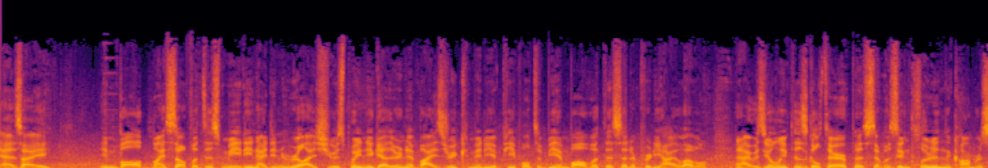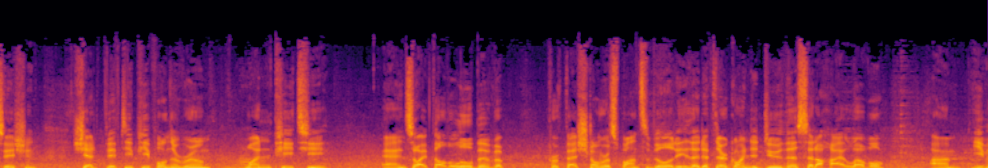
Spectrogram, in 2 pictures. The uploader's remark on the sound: LIVE from the Private Practice Section Annual Conference in Colorado Springs, Colorado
